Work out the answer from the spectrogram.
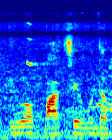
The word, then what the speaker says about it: पीवा पाचे उदक: पानी, तो ये जो पीवा पाचे उदक यानी पीने का ही पानी, इसका ये गोवन लैंग्वेज में इसका ये प्रोनाउंसिएशन है पीवा पाचे उदक।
